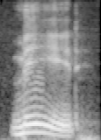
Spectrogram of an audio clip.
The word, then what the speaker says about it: Meade: Meade. Meade, just like Like me. the Okay. yeah, like the notebook paper.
